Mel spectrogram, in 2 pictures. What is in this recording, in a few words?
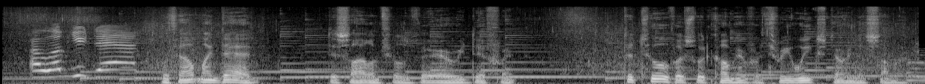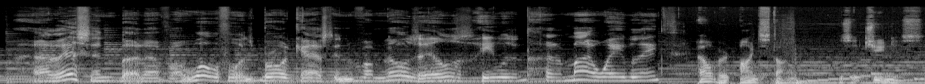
audiobook, voiceovers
